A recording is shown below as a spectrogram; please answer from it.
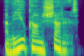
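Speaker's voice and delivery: usual speaking voice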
